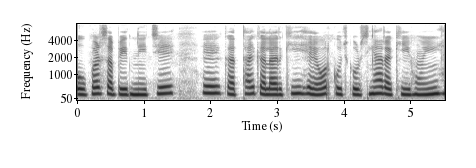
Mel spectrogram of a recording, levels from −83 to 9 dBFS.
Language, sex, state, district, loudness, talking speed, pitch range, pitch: Hindi, female, Haryana, Charkhi Dadri, -11 LUFS, 150 wpm, 220-255 Hz, 235 Hz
